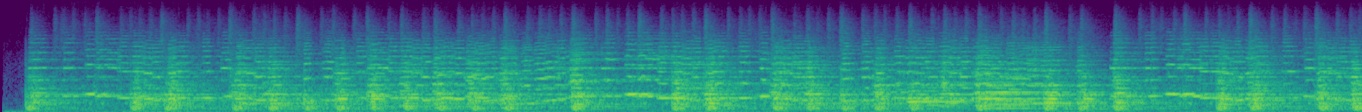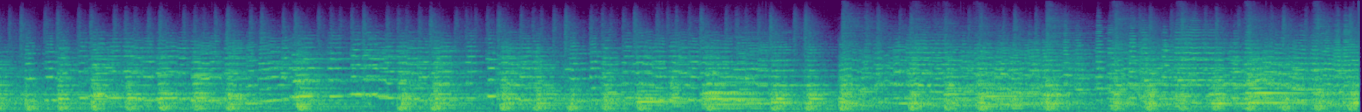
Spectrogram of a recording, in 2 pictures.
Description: danse : horo (Bulgarie)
